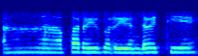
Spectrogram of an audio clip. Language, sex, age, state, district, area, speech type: Malayalam, female, 18-30, Kerala, Palakkad, rural, conversation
